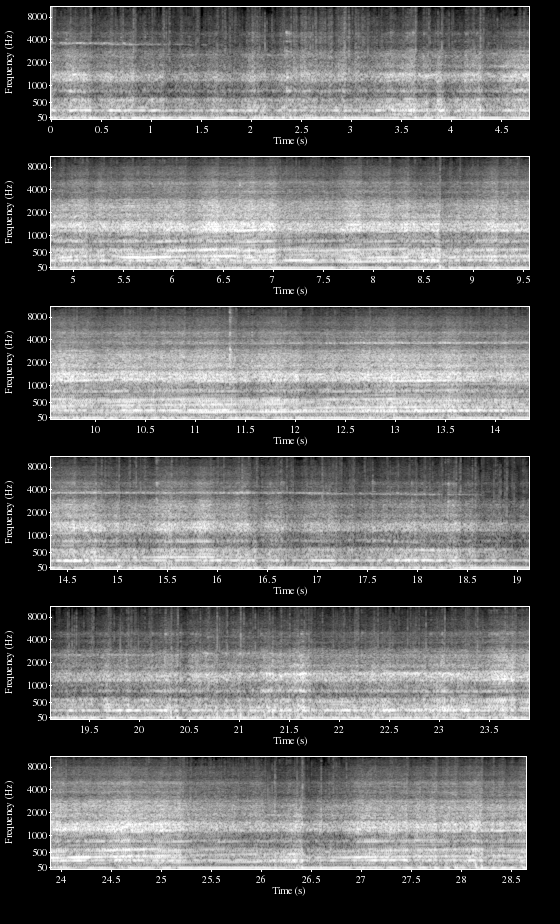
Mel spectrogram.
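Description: Mitsubishi Lancer Evolution X race car's turbocharged four-cylinder engine, heard from inside the stripped cabin, running hard on track. Its note climbs for several seconds as the car accelerates, drops about two-thirds of the way in, and climbs again near the end, over a steady low rumble.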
